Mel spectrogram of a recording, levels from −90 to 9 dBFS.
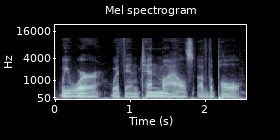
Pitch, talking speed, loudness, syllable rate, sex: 105 Hz, 190 wpm, -17 LUFS, 4.8 syllables/s, male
